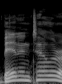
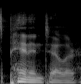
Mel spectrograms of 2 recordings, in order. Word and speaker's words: Penn and Teller: Is it Ben and Teller or Penn and Teller? – It's not even ringing a bell for me. – The musician. It's Penn and Teller. I was right.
